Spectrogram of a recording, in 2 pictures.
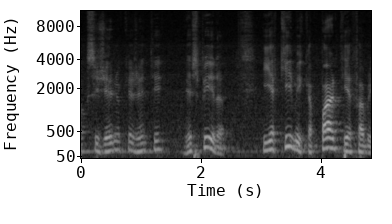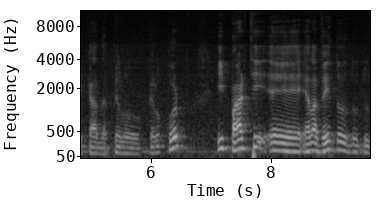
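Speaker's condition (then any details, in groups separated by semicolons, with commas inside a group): No condition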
